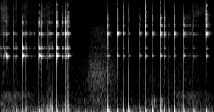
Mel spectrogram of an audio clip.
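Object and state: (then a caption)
Glass bottle tapped with fingernails. Long acrylic nails tap the body of a hollow green glass bottle with a red cap, tilted near the mic. Quick bright clinks ring out in uneven bursts, each dying away almost instantly with clear glassy overtones and a short quiet gap in the middle.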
